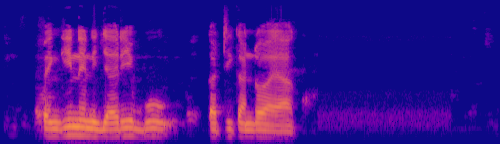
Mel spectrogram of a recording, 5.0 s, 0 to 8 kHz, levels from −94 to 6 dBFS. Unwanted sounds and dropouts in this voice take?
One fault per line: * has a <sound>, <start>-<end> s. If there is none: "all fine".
all fine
